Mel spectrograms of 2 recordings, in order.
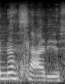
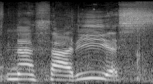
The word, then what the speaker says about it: Nazarías: E para a nossa pronúncia não é Nazárias, é Nazarías.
